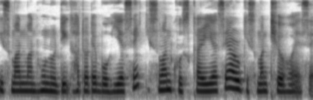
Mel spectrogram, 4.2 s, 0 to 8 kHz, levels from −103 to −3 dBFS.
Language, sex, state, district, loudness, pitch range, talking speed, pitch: Assamese, female, Assam, Kamrup Metropolitan, -15 LUFS, 180-195 Hz, 215 wpm, 185 Hz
